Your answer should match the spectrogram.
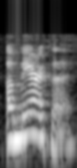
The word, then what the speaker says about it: America: The second word, America, it also has the schwa sound spelled with an A, America.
